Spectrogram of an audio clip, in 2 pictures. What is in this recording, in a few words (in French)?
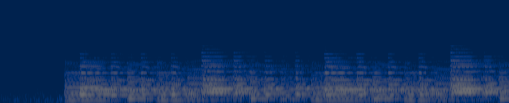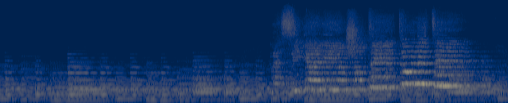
voix piano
